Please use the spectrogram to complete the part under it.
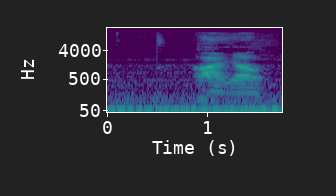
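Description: A whooshing chime sounds.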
